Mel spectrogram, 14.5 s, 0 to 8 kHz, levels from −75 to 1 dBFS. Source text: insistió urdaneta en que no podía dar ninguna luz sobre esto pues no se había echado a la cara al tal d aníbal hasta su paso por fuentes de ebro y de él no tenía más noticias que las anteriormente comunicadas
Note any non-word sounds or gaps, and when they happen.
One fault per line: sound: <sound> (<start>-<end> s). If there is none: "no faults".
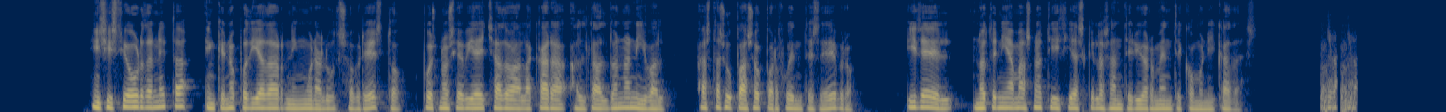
sound: laugh (13.2-13.6 s)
